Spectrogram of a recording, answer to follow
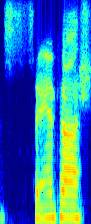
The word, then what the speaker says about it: Santosh: of cool uh tonight uh we've got uh santosh did i get your name pronounced right i should have asked that ahead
